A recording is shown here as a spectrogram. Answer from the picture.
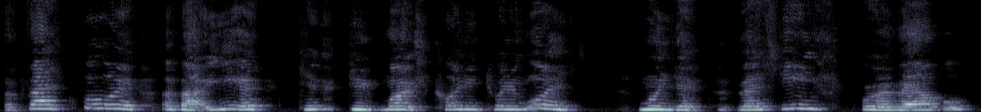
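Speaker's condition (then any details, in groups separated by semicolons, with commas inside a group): Cerebral palsy, myasthenia gravis; no hand function; myasthenia gravis also diagnosed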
